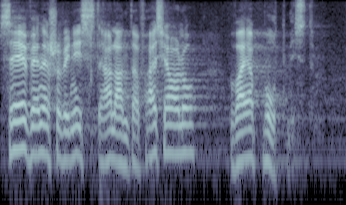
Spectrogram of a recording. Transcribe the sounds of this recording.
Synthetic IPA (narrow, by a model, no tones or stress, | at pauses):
seʋeneʂoʋinʲist̪eɑlɑnt̪ɑfɑsjɑolu | ʋɑjɑpmuːt̪ːmist̪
